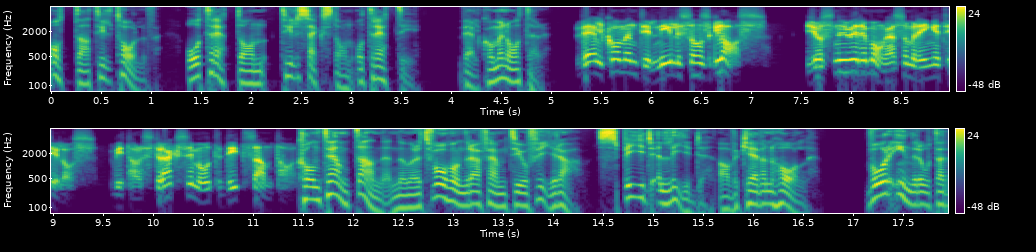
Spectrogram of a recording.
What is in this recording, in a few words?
Corporate Narrative, male voice, Swedish; Corporate/Narrative Showreel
